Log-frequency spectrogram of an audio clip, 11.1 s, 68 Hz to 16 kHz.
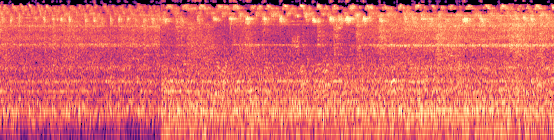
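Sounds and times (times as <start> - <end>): lathe rattling: 0.0 - 11.0.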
